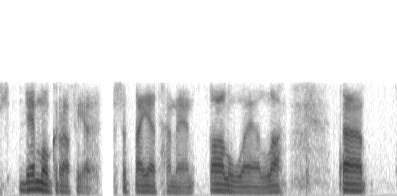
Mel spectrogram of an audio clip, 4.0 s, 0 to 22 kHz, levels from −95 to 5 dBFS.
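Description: A speech clip carried over the AMR narrowband mobile codec, at a low bitrate that sounds consistent with the 7.4 kbps mode. The codec samples at 8 kHz and rebuilds the voice from a vocal tract model excited by sparse pulses, so nothing above 4 kHz survives. At this rate the damage is plainly audible: the voice has a buzzy, synthetic edge, and the missing upper band leaves it muffled and phone-like throughout.

From 0.88 to 1.16 s, a stretch of about 260 ms, lost AMR speech frames interrupt the audio, consistent with a run of roughly 13 failed frames. The decoder keeps replaying the last good pitch and vocal tract settings at falling gain. The sound smears into a drawn-out tone that fades to silence within 0.1 to 0.2 seconds. The voice then returns briefly weak or rough just before "päijät alueella".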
